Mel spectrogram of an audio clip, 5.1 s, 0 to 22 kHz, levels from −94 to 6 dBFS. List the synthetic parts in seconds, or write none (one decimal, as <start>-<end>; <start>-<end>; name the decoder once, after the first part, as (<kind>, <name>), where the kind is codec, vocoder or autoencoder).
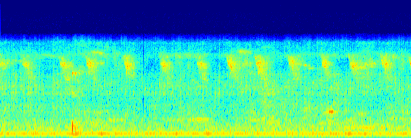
0.6-1.3 (vocoder, BigVGAN v2); 4.5-5.1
